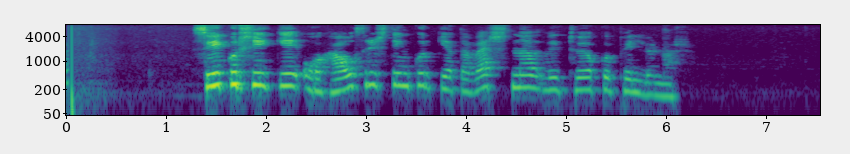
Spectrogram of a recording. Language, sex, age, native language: Icelandic, female, 70-79, Icelandic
